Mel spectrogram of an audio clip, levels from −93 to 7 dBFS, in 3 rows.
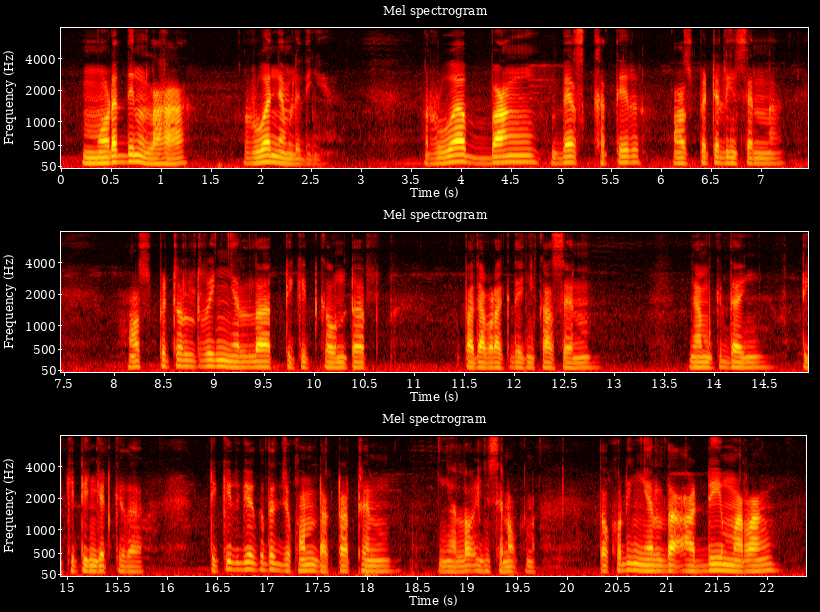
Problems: background sounds at intervals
